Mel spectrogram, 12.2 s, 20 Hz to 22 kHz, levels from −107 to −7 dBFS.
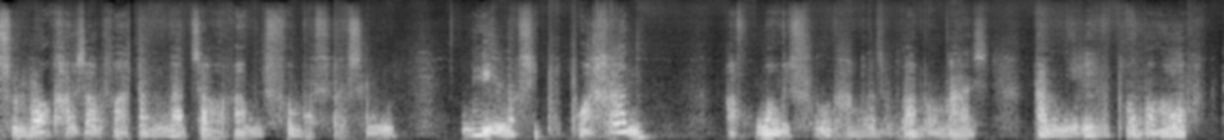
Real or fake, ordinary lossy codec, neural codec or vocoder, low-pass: fake; none; codec, 44.1 kHz, 1.7 kbps, Pupu-Codec; none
